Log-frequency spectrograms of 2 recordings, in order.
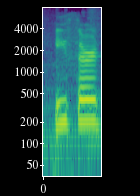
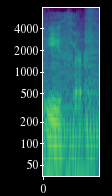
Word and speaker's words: Aether: Aether Channeler. I know most people say Aether, but I think it's pronounced Ether.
